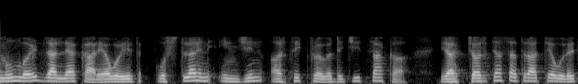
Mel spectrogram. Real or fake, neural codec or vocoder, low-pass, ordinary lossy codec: fake; codec, 16 kHz in and 24 kHz out, 0.6 kbps, FocalCodec, streaming, 4096 codes; 3.6 kHz; AAC, 32 kbps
